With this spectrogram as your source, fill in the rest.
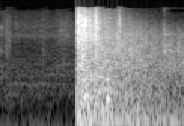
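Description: Gunfire in Fortnite: after near silence, a sudden loud gunshot burst breaks in, followed by sustained, dense rattling fire with a long roaring tail that stays loud to the end.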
